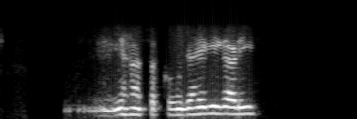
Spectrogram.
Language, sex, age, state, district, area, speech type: Hindi, female, 60+, Uttar Pradesh, Hardoi, rural, conversation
